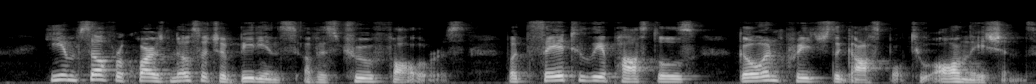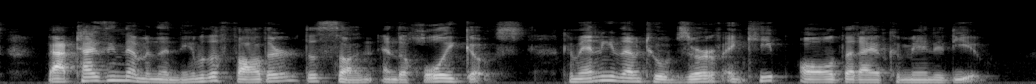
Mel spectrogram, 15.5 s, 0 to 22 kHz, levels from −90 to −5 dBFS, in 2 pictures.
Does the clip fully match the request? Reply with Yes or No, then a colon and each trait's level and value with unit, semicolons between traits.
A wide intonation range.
Yes: wide, 6.6 semitones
